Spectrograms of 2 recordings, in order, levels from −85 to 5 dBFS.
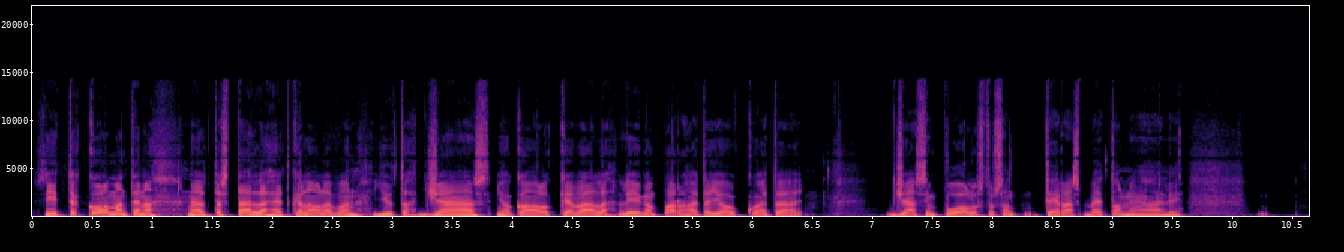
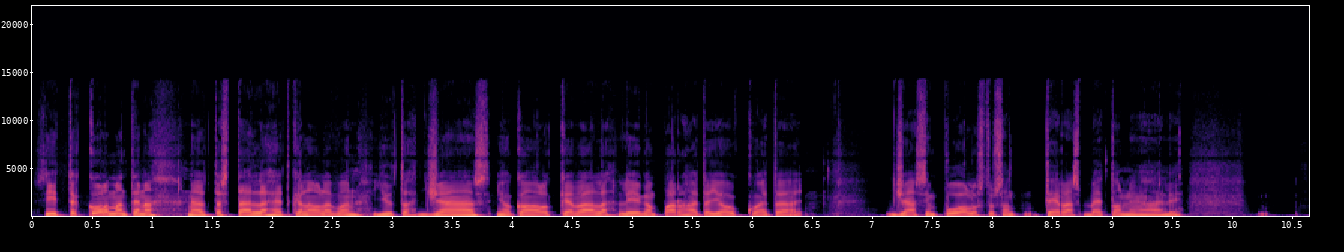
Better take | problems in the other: neither | none

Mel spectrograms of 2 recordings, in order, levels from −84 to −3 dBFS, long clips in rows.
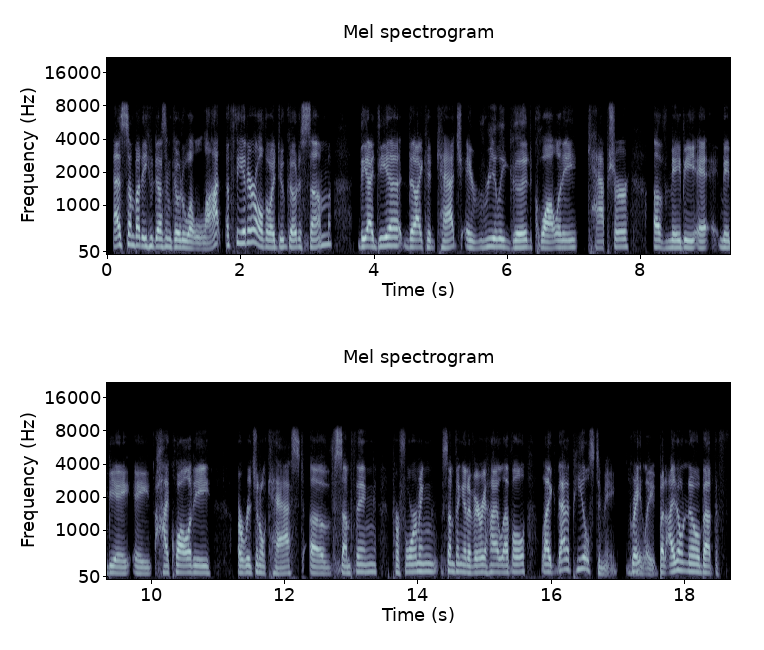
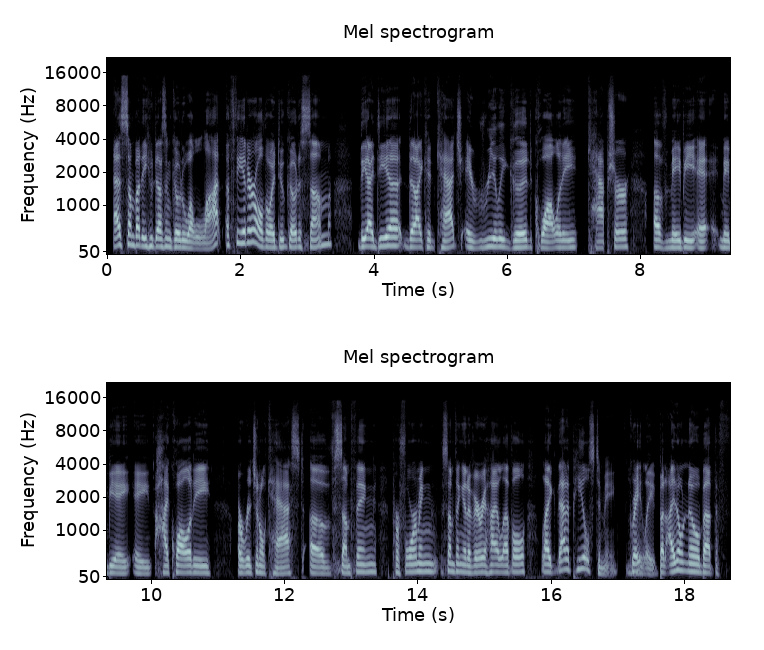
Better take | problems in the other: second | garbled, watery; badly; nothing above 8 kHz

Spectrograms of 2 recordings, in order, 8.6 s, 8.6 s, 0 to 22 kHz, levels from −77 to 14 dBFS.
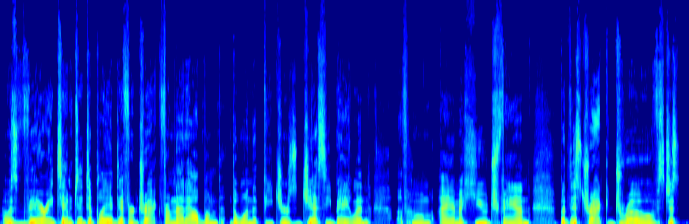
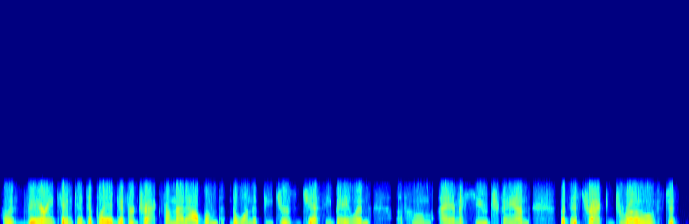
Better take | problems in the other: first | phone-call audio; poor line; nothing above 4 kHz

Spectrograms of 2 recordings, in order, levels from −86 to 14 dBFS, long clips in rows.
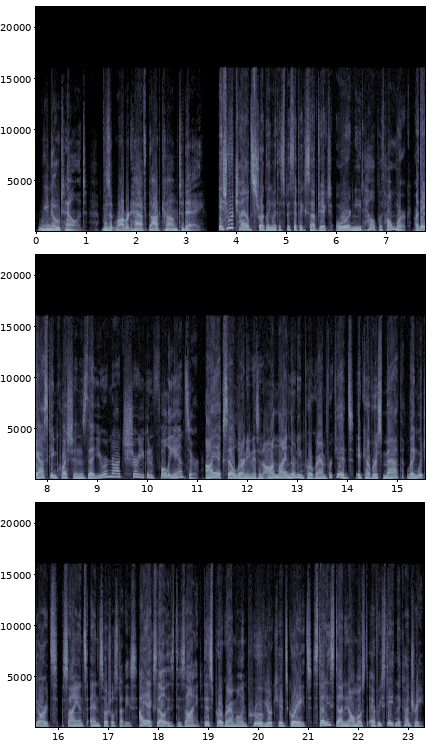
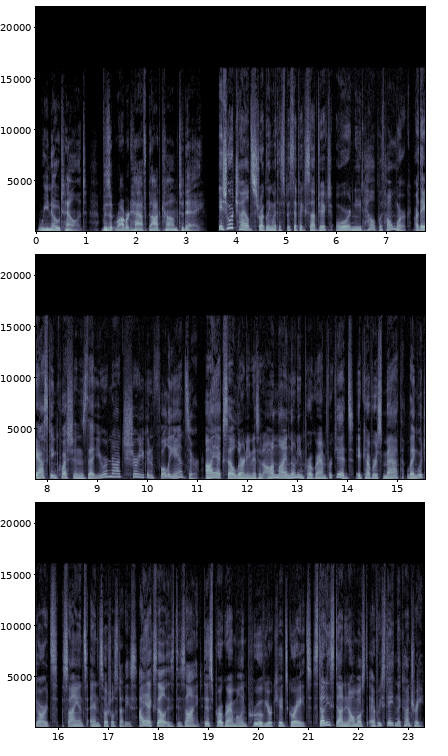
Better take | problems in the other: second | distortion; slight; 7% of the sound clipped

